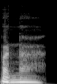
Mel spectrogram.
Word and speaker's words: พันนา: ว่า ถลา 12 พันนา ก็ ให้ อ่าน ว่า ถลา 12 ปันนา คือ ออก เสียง พ เป็น ป นะ ครับ อักษร ไทย รื้อ ใหม่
